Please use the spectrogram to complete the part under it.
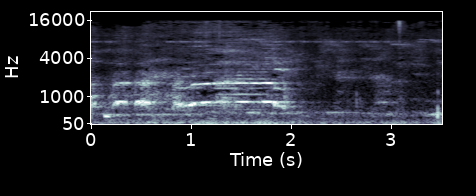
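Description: A rooster crows in the distance in a village with jungle behind, a long drawn-out call over the first two seconds, then quieter outdoor ambience.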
